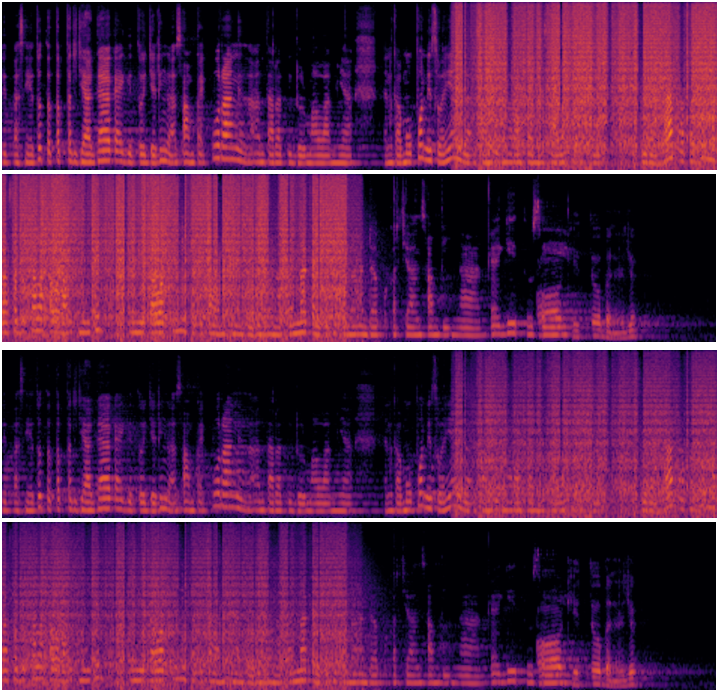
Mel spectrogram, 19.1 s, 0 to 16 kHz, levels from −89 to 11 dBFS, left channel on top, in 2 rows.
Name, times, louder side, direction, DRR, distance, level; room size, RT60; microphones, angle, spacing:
voice 1, 0.0-12.0 12.3-17.1, left 4 dB, 85° left, 9 dB, 0.7 m, -31 dB
sound 1, 6.0-14.3, left 9 dB, 45° left, 0.6 m, -24 dB
voice 2, 16.7-18.0, right 3 dB, 25° right, 14 dB, 0.6 m, -34 dB
28.5 x 21.0 x 8.2 m, 2.1 s
head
